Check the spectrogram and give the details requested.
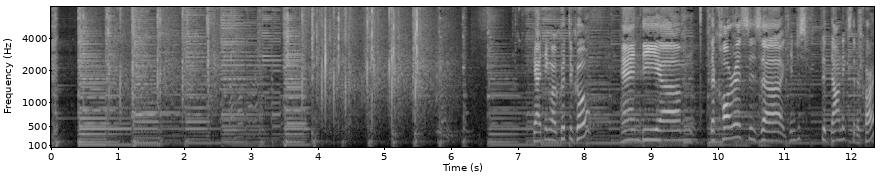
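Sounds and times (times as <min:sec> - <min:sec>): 
group clapping along together: 0:00.5 - 0:06.3
speech: 0:07.2 - 0:12.3.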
